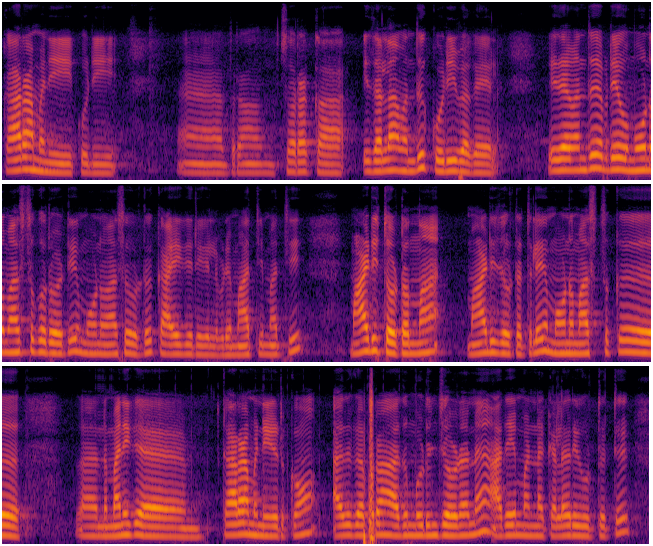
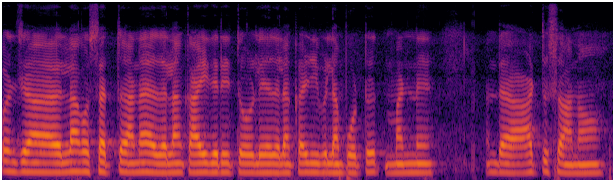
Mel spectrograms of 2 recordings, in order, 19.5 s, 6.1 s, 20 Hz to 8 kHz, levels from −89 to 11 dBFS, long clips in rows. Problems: echo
